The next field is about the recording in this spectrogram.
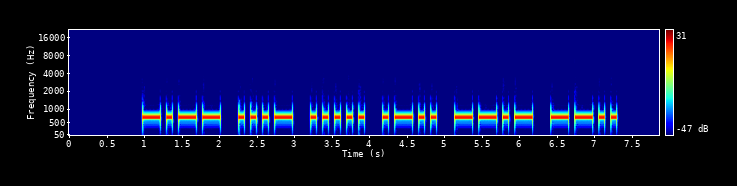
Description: Morse code, heard as a keyed tone, about 15 wpm, 700 Hz. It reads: YV5LQZ
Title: DXCC-100 Call Signs - 6 Characters - Repeated 2x - 15wpm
